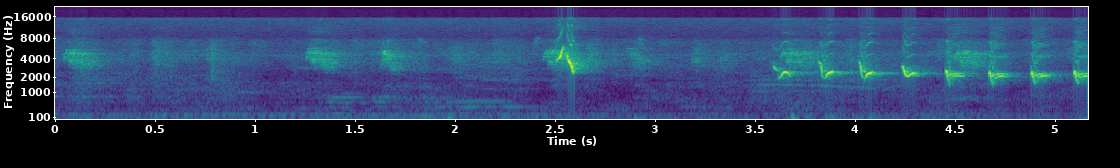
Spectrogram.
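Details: Greater green leafbird in a cage, lure song to rouse aggression: quiet opening with a sharp high note, then a fast run of repeated whistled slurs.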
